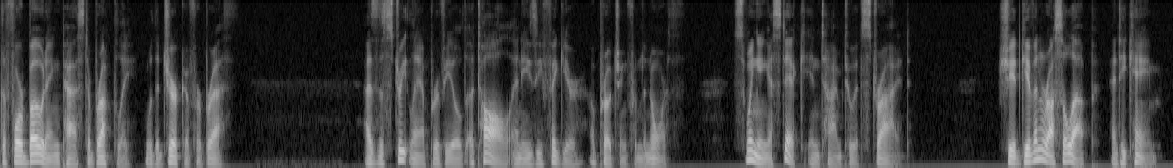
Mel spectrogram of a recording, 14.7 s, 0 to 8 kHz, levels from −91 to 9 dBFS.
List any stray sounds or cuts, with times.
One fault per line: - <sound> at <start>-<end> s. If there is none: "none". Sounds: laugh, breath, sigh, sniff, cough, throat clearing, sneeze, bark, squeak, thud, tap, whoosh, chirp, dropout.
none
